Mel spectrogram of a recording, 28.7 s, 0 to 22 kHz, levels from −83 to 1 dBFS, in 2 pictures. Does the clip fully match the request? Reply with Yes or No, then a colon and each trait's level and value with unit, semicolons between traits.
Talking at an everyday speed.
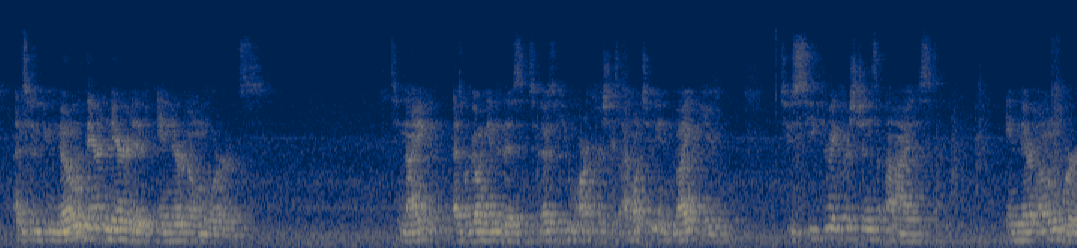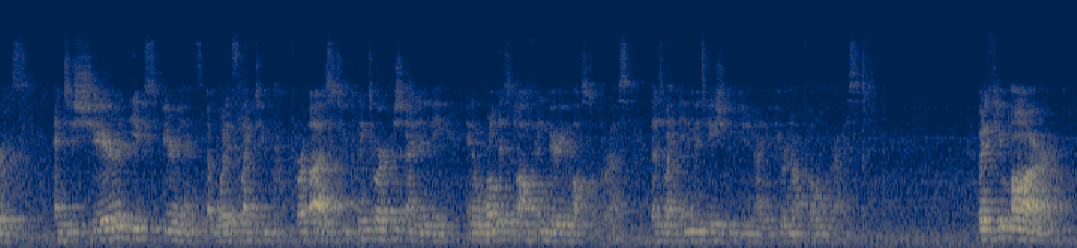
Yes: average, 170 wpm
